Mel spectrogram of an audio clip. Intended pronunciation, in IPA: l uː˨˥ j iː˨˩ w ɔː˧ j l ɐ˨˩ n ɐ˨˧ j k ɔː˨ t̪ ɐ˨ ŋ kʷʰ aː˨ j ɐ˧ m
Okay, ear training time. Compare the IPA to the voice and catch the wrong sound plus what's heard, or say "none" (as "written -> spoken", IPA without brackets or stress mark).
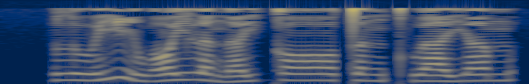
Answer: none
